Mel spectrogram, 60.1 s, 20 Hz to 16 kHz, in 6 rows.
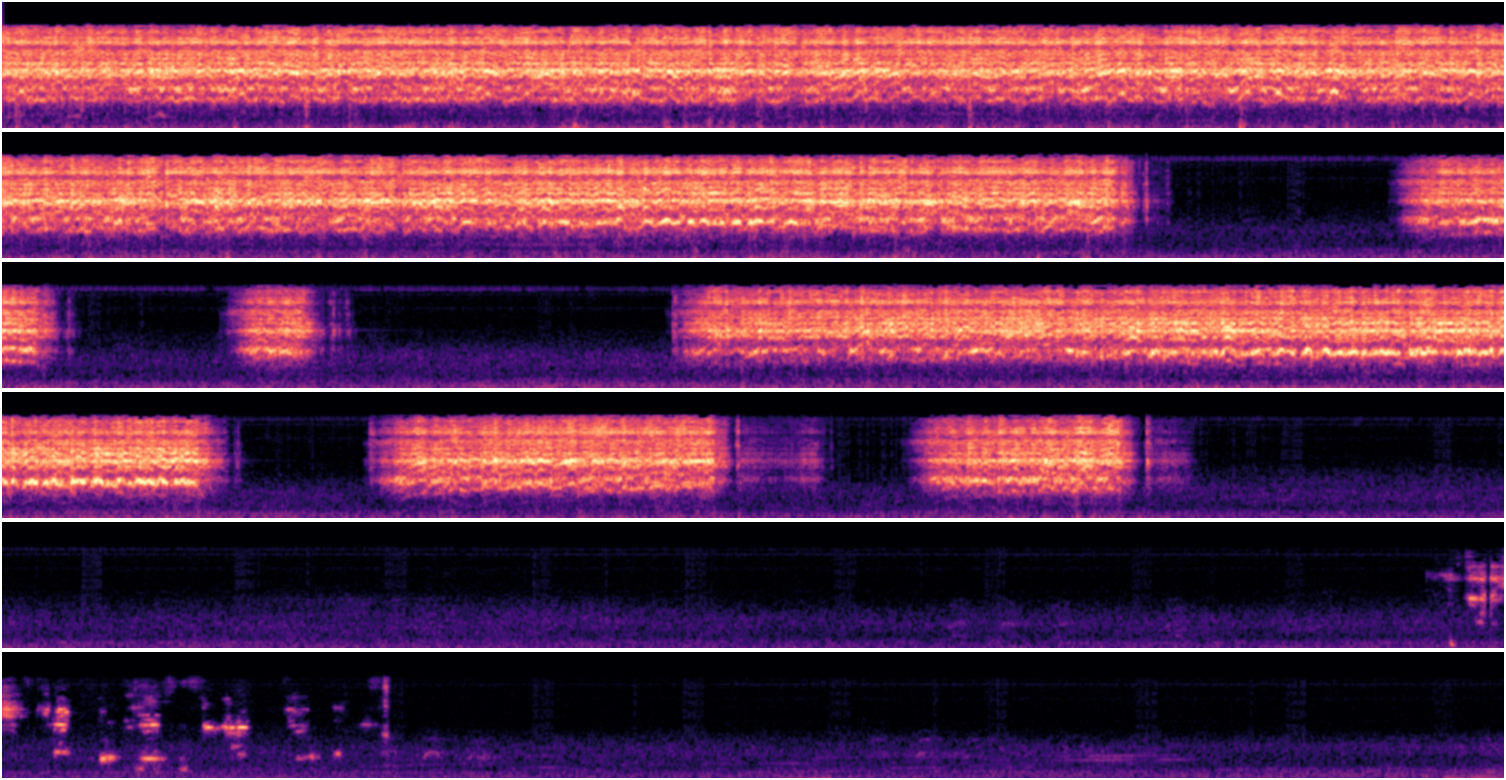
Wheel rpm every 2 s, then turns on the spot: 110, 120, 110, 120, 120, 110, 120, 110, 90, 20, 30, 10, 60, 110, 110, 100, 60, 60, 60, 10, 0, 0, 0, 0, 0, 0, 0, 0, 0, 0.
none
